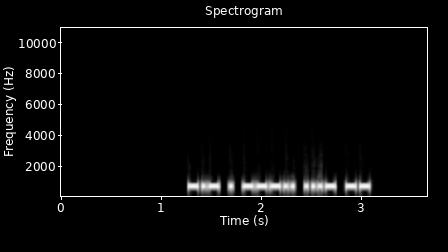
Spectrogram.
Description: Morse code, heard as a keyed tone, about 34 wpm, 700 Hz. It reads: KE8VM
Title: USA Call Signs - 5 Characters - Repeated 3x - 35wpm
